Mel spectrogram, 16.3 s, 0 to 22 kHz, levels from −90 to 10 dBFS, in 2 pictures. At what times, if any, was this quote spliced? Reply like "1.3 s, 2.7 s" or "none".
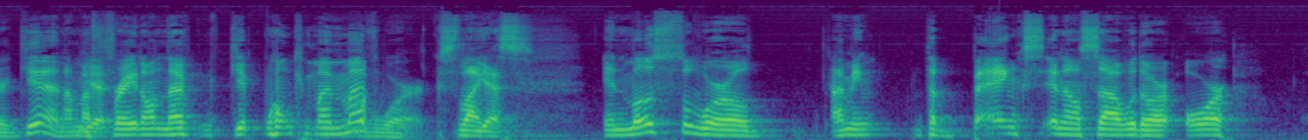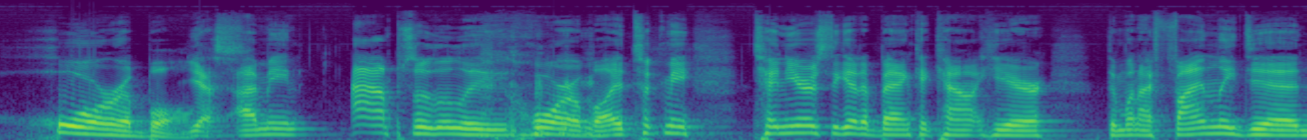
2.3 s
